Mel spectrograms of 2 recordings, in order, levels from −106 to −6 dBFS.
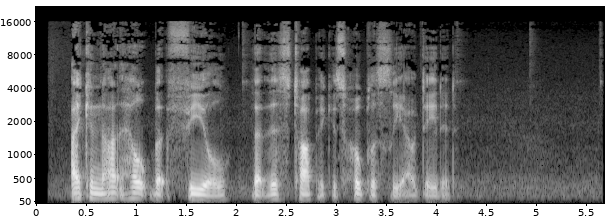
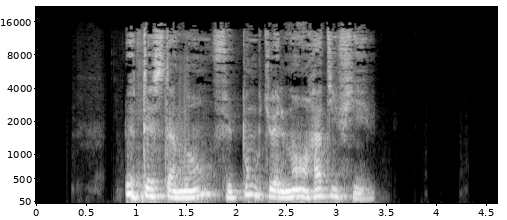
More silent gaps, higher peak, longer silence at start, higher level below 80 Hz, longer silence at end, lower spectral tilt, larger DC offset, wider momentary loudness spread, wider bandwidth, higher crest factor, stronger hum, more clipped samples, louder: neither; about the same, 0 dBFS vs -2 dBFS; second, 0.35 s vs 0.9 s; second, -68 dBFS vs -42 dBFS; first, 1.55 s vs 1.25 s; about the same, -4.5 dB/octave vs -5.5 dB/octave; neither; about the same, 10 LU vs 8 LU; about the same, 16.5 kHz vs 16 kHz; first, 24 dB vs 14 dB; neither; neither; second, -22 LUFS vs -14 LUFS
